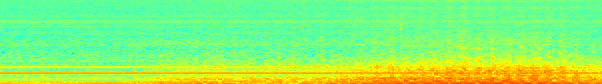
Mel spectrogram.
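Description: Cabin noise of a small propeller passenger plane rolling out after landing: a steady engine-propeller hum with a low rumble that swells about halfway through and then eases.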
